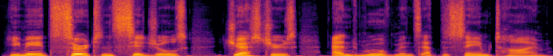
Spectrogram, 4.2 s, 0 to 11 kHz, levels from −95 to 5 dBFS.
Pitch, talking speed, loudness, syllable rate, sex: 145 Hz, 160 wpm, -20 LUFS, 4.8 syllables/s, male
